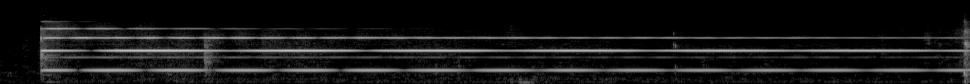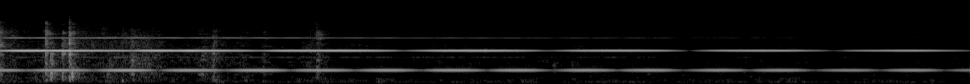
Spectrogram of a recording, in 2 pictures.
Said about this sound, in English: So I'm going to ring the gong once to let us know we're beginning, and then I'll ring the gong twice at the very end.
